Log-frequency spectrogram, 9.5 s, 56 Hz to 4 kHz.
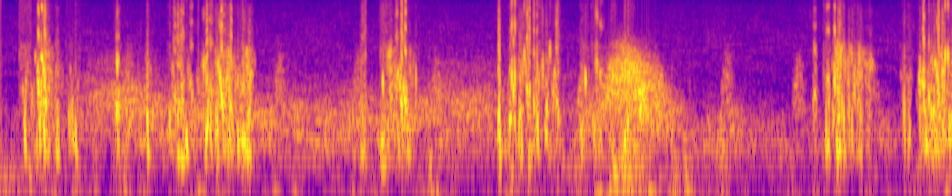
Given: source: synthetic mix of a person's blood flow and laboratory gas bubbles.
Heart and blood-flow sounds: Doppler ultrasound of blood flow; subclavian vein
0.18-0.80 s: bubbles
1.12-1.30 s: bubbles
1.44-1.55 s: bubbles
1.66-1.98 s: bubbles
2.00-2.55 s: bubbles
3.58-3.68 s: bubbles
3.77-4.19 s: bubbles
4.96-5.63 s: bubbles
5.78-6.35 s: bubbles
8.11-8.18 s: bubbles
8.21-8.73 s: bubbles
9.00-9.13 s: bubbles
9.16-9.53 s: bubbles
From the record:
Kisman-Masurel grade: 333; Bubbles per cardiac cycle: rolling drumbeat, 9 or more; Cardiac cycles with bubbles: 50 to 99%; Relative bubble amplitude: loud (0.450 to 0.775); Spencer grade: 3 (all of the cardiac periods contain showers or single bubble signals, but not dominating or overriding the cardiac motion signals); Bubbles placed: anywhere in the cardiac cycle

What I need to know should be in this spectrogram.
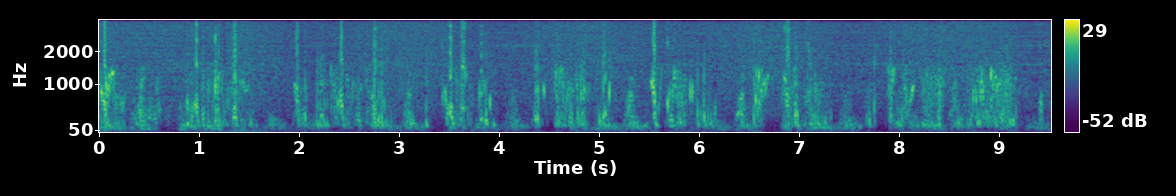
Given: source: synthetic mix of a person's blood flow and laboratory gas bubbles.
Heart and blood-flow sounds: Doppler ultrasound of blood flow; precordium
0.00-0.28 s: bubbles
0.52-0.62 s: bubbles
0.84-1.57 s: bubbles
1.94-2.96 s: bubbles
3.24-3.33 s: bubbles
3.42-3.75 s: bubbles
3.78-4.00 s: bubbles
4.33-4.50 s: bubbles
4.52-4.92 s: bubbles
4.96-5.15 s: bubbles
5.49-6.21 s: bubbles
6.53-6.71 s: bubbles
6.82-7.34 s: bubbles
7.65-7.80 s: bubbles
7.86-8.47 s: bubbles
8.66-9.19 s: bubbles
9.38-9.48 s: bubbles
From the record:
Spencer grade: 3 (all of the cardiac periods contain showers or single bubble signals, but not dominating or overriding the cardiac motion signals); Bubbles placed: only in the low amplitude regions of the cardiac cycle

